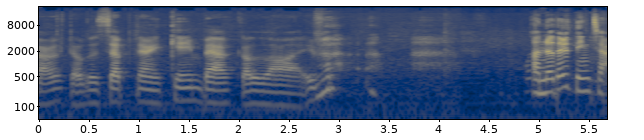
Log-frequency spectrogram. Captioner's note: laughs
